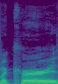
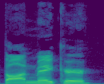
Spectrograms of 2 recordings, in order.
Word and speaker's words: Thon Maker: Because it came out that Thon McCurr is pronounced McCurr, and people were still like, Thon Maker.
